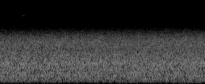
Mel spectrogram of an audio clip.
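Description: Heavy rain pouring down, a steady even hiss.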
